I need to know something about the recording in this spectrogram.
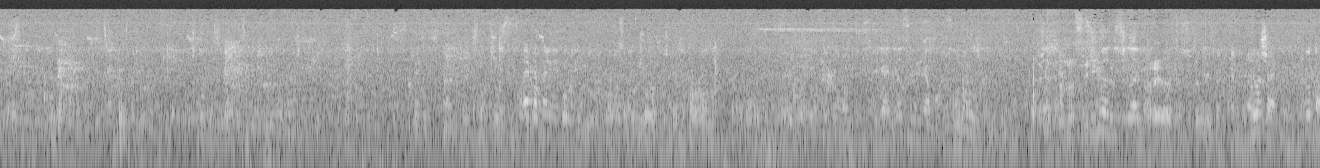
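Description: An accordion plays a lively tune.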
